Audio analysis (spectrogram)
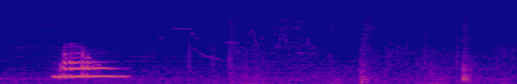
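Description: A cat in the video game Conan Exiles gives one loud drawn-out meow, followed by faint scattered game clicks and soft ambient noise.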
